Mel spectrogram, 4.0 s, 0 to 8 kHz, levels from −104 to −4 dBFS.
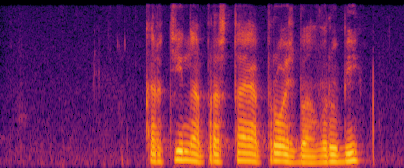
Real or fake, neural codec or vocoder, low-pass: real; none; 7.2 kHz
